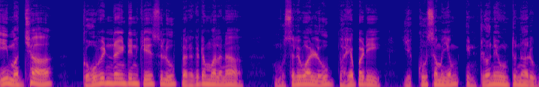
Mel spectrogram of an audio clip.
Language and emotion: Telugu, fearful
